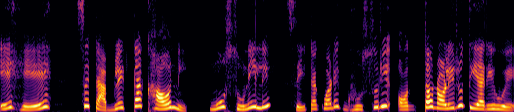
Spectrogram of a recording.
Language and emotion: Odia, disgusted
